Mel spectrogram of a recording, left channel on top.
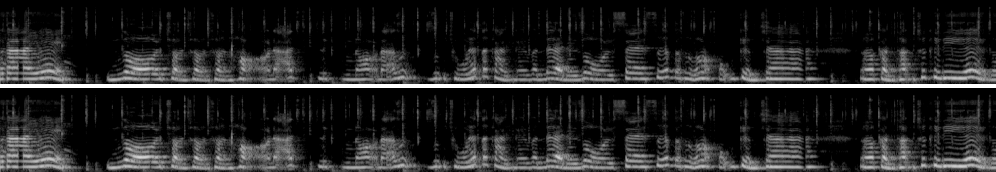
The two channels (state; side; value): quieter; left; 3.4 dB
